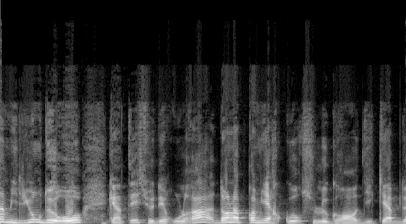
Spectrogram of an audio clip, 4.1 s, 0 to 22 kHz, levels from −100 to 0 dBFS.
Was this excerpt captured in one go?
no; 1 cut; at 1.1 s

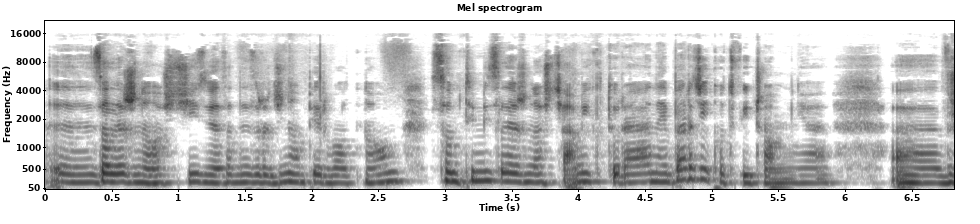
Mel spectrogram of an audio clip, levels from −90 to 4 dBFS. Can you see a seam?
no; 0 cuts

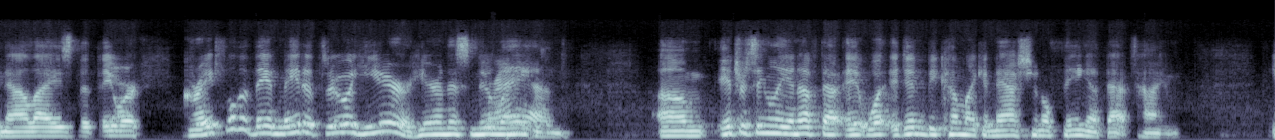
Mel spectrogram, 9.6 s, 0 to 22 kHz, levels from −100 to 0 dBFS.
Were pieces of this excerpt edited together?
no; 0 cuts

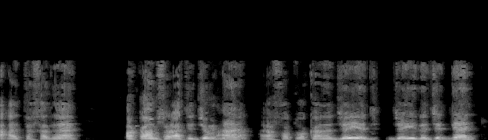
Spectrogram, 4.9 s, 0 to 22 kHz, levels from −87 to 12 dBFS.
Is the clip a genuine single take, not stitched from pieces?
no; 1 cut; at 0.9 s

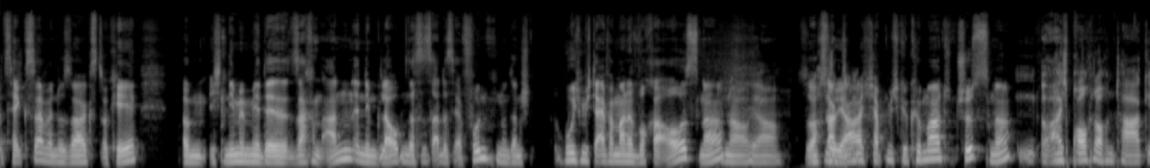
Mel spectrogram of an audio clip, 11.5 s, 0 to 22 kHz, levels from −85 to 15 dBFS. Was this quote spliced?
yes; 1 cut; at 7.9 s

